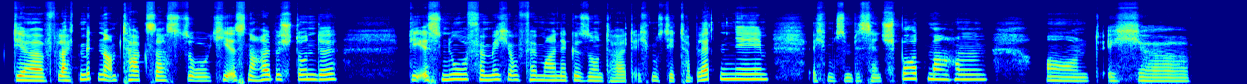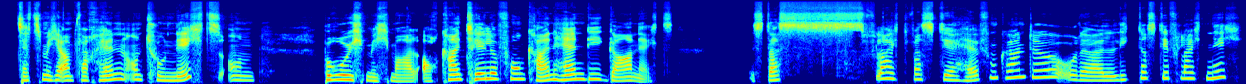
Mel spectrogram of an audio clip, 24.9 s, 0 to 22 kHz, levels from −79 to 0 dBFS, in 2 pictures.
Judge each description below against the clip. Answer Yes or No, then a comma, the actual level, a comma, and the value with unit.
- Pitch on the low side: No, high, 210 Hz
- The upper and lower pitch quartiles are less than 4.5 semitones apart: No, average, 4.8 semitones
